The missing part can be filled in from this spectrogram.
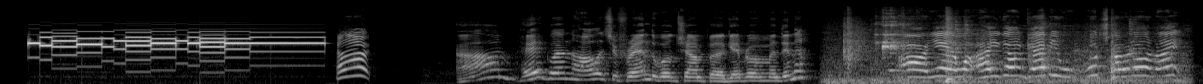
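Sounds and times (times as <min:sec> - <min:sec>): electronic beeping melody: 0:00.3 - 0:03.3.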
